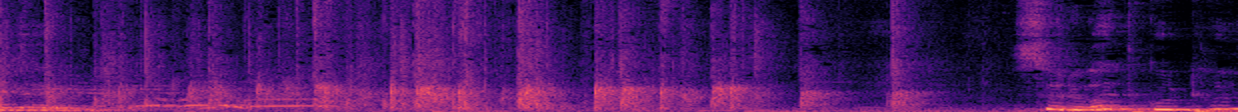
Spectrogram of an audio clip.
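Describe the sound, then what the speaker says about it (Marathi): An audience at a film trailer launch applauds the cast, scattered claps heard near and moderately loud, with a host's voice speaking over them. "सो या सगळ्या कलाकारांसाठी जोरदार टाळ्या झाल्या पाहिजेत."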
